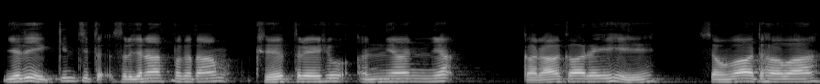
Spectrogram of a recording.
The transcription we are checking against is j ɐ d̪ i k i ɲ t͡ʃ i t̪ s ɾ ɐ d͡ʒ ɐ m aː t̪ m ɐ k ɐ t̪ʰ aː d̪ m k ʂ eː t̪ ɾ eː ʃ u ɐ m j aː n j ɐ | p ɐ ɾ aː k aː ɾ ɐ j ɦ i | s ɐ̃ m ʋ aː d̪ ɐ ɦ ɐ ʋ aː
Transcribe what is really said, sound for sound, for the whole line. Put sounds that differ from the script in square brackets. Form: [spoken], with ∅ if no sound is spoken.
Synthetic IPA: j ɐ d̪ i k i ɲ t͡ʃ i t̪ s ɾ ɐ d͡ʒ ɐ [n] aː t̪ m ɐ k ɐ [t̪] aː [∅] m k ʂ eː t̪ ɾ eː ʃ u ɐ [n] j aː n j ɐ | [k] ɐ ɾ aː k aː ɾ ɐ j ɦ i | s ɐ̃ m ʋ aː d̪ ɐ ɦ ɐ ʋ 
